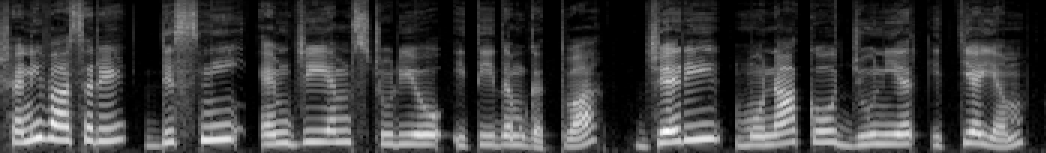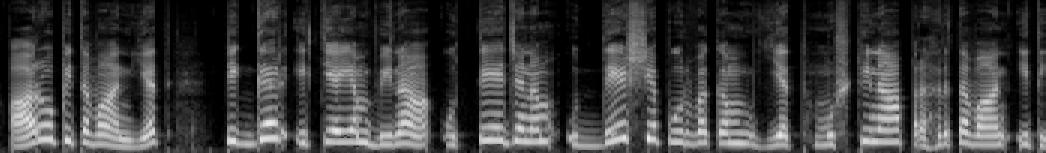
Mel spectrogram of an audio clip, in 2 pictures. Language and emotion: Sanskrit, neutral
